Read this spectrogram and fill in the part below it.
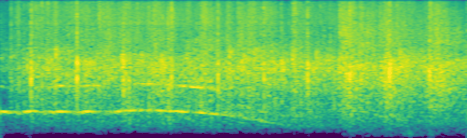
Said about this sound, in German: Und wir geben dir jetzt hier nochmal einen richtig fetten Applaus.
